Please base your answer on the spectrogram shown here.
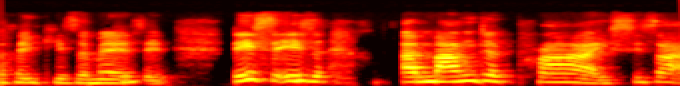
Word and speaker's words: Amanda Pryce: This is Amanda Pryce.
